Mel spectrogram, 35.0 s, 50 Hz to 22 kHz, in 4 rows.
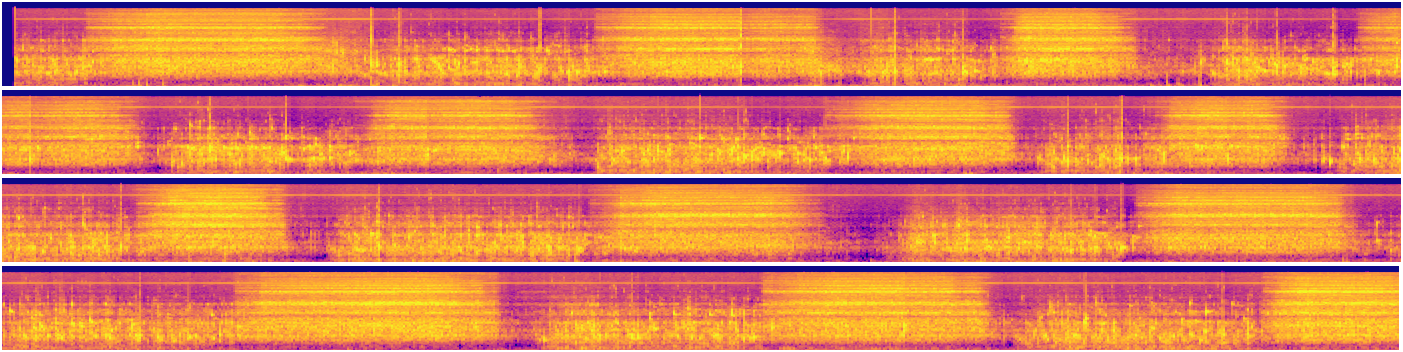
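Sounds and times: exhaled bubbles underwater: 0:00.1 - 0:34.9
regulator inhale hissing: 0:00.5 - 0:02.2, 0:03.7 - 0:05.4, 0:06.2 - 0:07.2, 0:08.4 - 0:09.7, 0:11.0 - 0:12.4, 0:13.9 - 0:15.2, 0:15.9 - 0:16.9, 0:18.3 - 0:19.4, 0:21.2 - 0:22.7, 0:24.6 - 0:26.1, 0:27.7 - 0:29.7, 0:31.0 - 0:32.6, 0:34.0 - 0:34.9.

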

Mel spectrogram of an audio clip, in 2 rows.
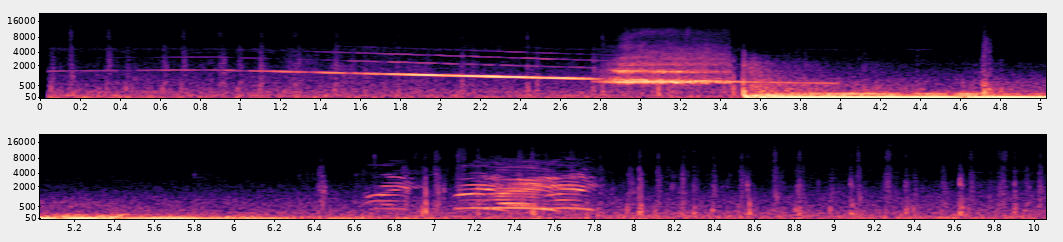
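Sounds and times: siren-like tone gliding down: 0:00.1 - 0:06.2
deep bass boom rumble: 0:03.5 - 0:06.4.

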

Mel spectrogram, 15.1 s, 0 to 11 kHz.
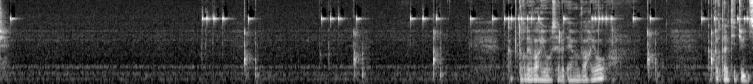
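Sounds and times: short high key beeps: 0:04.0 - 0:05.1, 0:06.4 - 0:07.2, 0:08.2 - 0:08.8, 0:09.4 - 0:13.2, 0:14.0 - 0:15.0
key press click: 0:08.5 - 0:08.9, 0:09.9 - 0:12.3, 0:14.0 - 0:15.0.

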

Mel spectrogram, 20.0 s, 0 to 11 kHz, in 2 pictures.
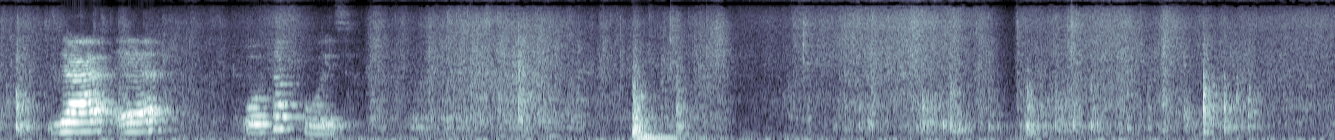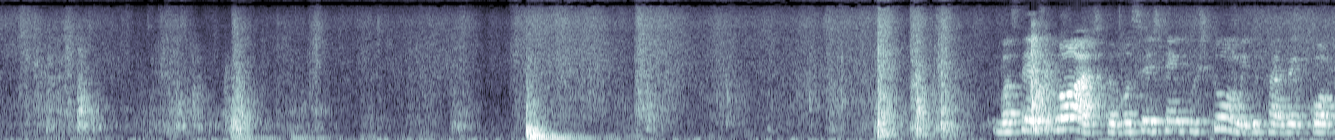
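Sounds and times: plastic bags rustling: 0:00.0 - 0:20.0
packages thumping on a table: 0:04.7 - 0:05.3, 0:13.8 - 0:15.0, 0:16.5 - 0:17.3.

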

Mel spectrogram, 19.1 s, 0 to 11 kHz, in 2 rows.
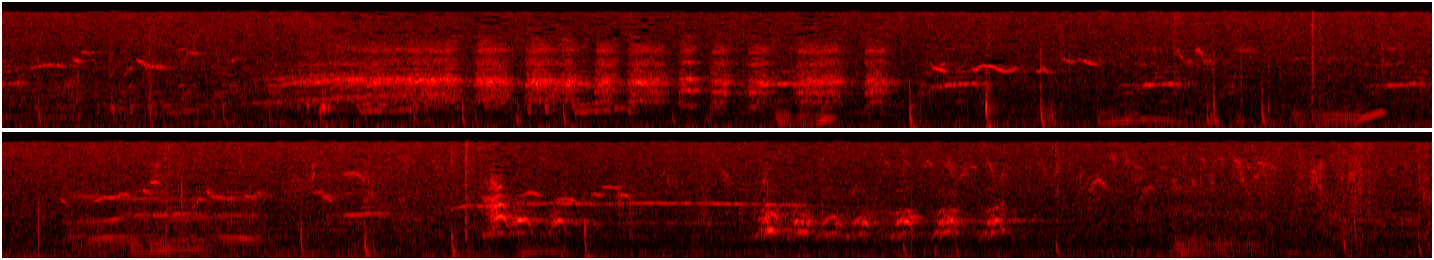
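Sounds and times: dog barking: 0:12.8 - 0:13.4, 0:14.6 - 0:16.4.

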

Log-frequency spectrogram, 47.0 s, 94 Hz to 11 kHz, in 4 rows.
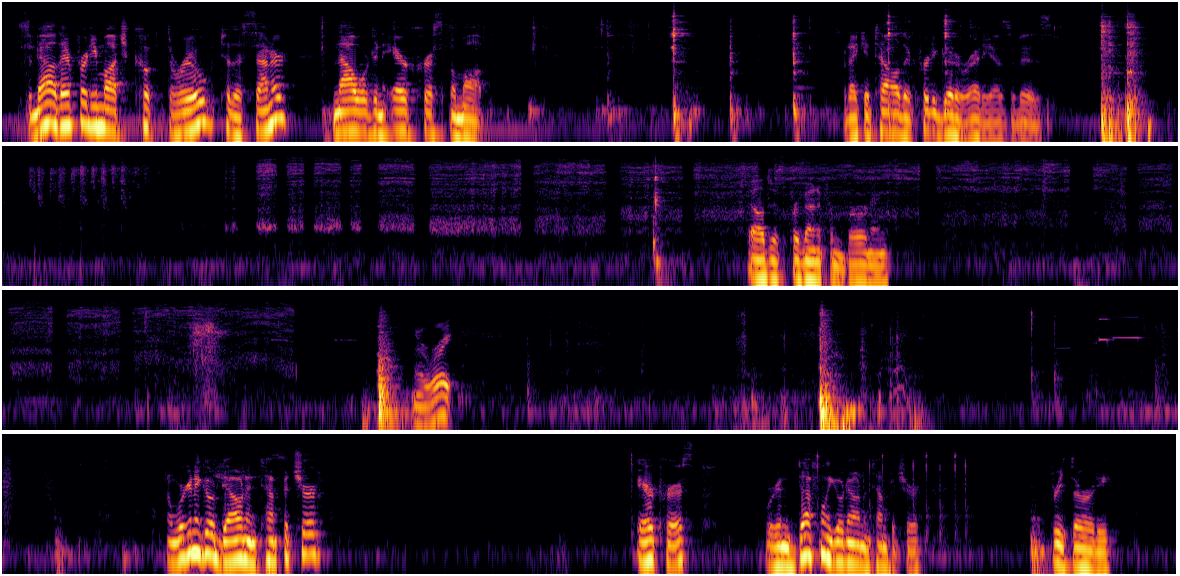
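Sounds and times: oil spray hissing: 0:14.0 - 0:26.5.

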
